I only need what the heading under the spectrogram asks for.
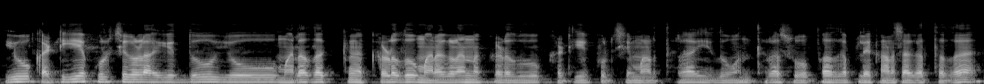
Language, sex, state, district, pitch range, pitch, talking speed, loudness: Kannada, male, Karnataka, Bijapur, 95-110 Hz, 100 Hz, 95 wpm, -22 LUFS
